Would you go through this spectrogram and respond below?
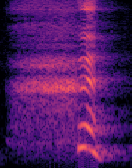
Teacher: під час вимови звука х повітря зустрічає перешкоду язик та піднебіння Тому цей звук приголосний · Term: звук х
